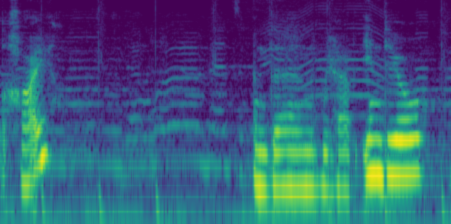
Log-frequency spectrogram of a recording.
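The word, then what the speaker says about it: Hai: Then it's the shade High, and it's spelled H-A-I.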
